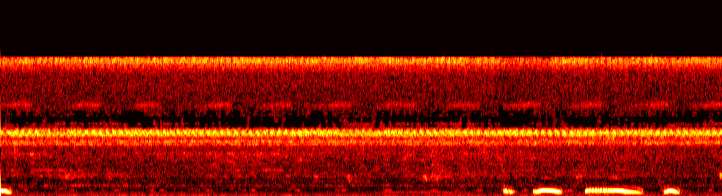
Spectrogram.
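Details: Lure recording of a spotted dove calling to attract wild birds: long quiet stretch with faint hum, then a quick phrase of short hoot, curved coo, longer coo and closing hoot near the end.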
